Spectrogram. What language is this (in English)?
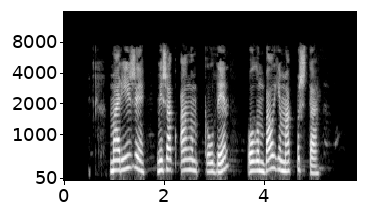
Mari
